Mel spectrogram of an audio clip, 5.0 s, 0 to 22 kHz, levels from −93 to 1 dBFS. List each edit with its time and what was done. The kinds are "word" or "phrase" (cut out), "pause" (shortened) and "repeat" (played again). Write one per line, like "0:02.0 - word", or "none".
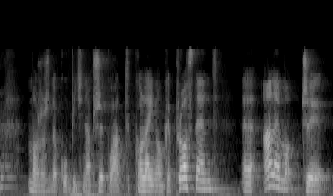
0:02.5 - word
